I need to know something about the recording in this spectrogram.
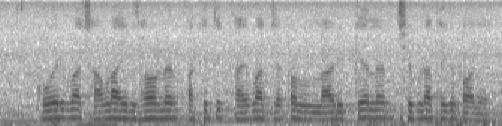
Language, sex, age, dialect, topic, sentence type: Bengali, male, 18-24, Jharkhandi, agriculture, statement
